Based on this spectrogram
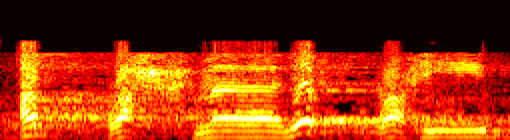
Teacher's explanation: الحصرمة هي البتر والقطع، الرحمن الرحيم يبتر صوت الراء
